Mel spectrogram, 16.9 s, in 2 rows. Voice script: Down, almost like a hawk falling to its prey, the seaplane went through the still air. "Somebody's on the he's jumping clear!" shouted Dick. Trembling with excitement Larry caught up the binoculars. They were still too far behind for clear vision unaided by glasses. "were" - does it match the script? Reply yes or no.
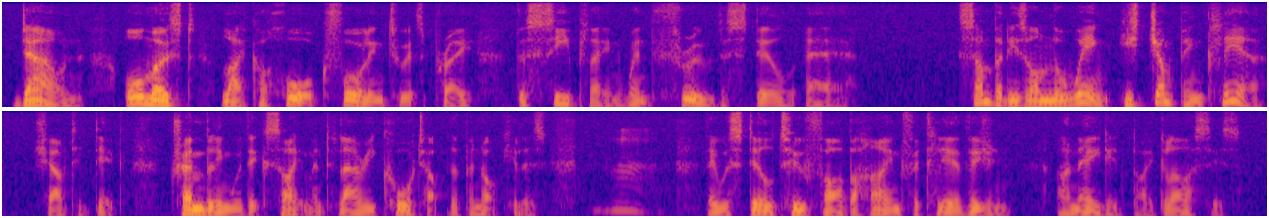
yes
